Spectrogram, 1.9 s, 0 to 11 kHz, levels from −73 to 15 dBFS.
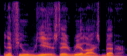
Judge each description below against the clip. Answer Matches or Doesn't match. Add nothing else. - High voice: Doesn't match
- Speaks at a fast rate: Matches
